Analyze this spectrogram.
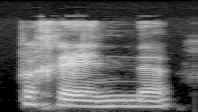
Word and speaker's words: prennent: La pronunciación, o sea, la pronuncia acá al final es más abierta. Il, elle prennent.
